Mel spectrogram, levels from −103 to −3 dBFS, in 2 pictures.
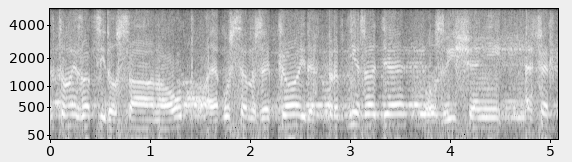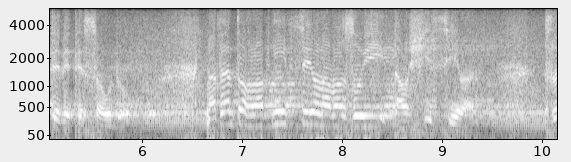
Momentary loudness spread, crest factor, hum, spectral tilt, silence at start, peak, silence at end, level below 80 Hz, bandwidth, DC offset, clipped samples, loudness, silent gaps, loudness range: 4 LU; 6 dB; none; -4.5 dB/octave; 0 s; 0 dBFS; 0 s; -36 dBFS; 5.4 kHz; under 0.1%; 2%; -6 LUFS; none; 1 LU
